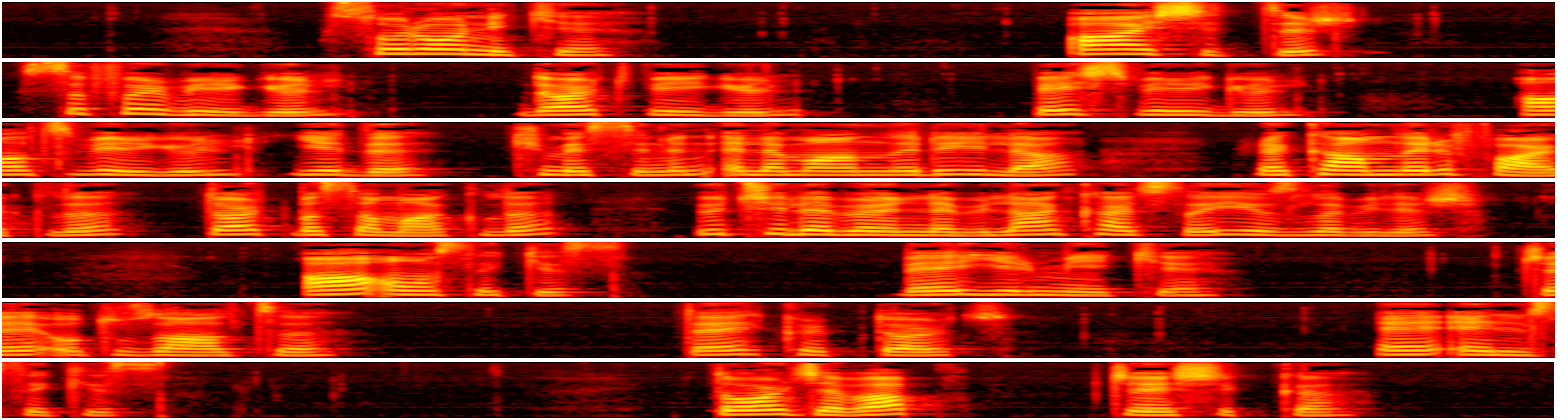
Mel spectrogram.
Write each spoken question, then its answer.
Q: A eşittir 0 virgül 4 virgül 5 virgül 6 virgül 7 kümesinin elemanlarıyla rakamları farklı 4 basamaklı 3 ile bölünebilen kaç sayı yazılabilir?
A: Doğru cevap C şıkkı.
